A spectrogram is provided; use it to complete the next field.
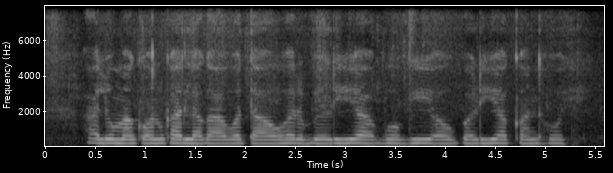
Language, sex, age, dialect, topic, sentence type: Chhattisgarhi, female, 41-45, Northern/Bhandar, agriculture, question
